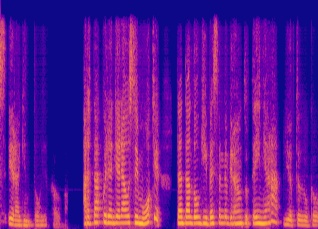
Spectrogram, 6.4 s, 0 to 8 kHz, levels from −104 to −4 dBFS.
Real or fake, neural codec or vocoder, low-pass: fake; codec, 16 kHz, 0.5 kbps, X-Codec, HuBERT features, trained on LibriSpeech; 7.2 kHz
